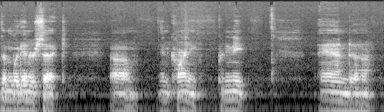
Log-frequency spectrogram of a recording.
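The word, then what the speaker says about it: Kearney: so I know that you pronounce that Carney instead of kiery or something like that and carne is interesting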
